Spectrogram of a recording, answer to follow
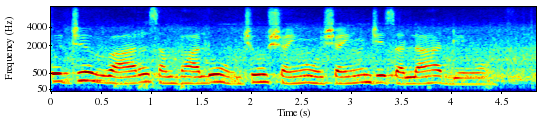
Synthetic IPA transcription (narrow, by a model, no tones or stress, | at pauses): kʊd͡ʑʱʊ̆ʋaːɾsɐ̃mbʱaːlũd͡ʑũːʃɐjũʃɐjũnd͡ʑiːsɐlaːɦɗijũː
